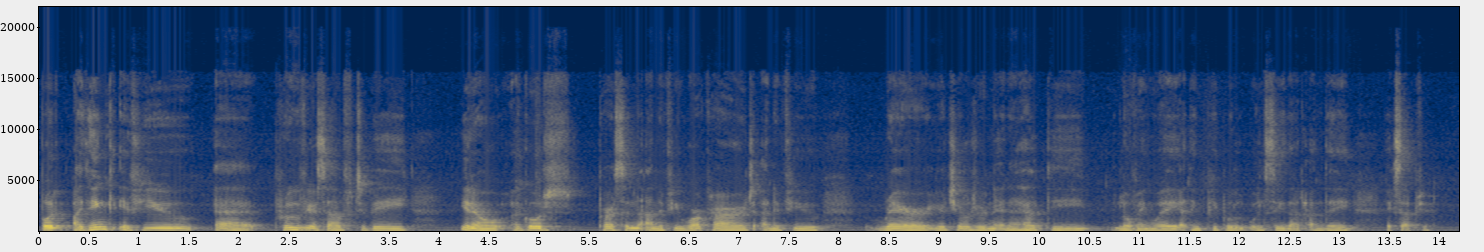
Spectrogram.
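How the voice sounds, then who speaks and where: A woman's very deep, low, dark and mellow voice with a Dublin accent, fairly even intonation and a fairly slow pace. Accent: Dublin Irish. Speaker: immigrant interviewee. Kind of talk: interview testimony.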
